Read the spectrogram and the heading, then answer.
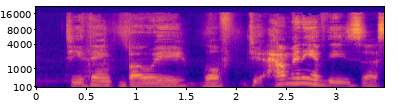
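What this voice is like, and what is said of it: Usual voice. Nothing is said of it.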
